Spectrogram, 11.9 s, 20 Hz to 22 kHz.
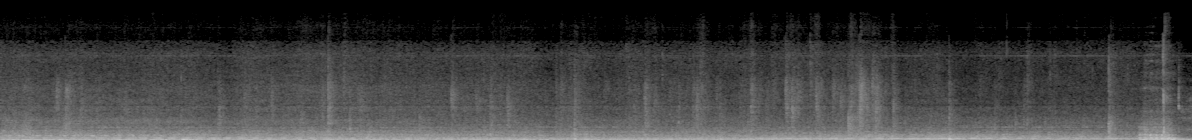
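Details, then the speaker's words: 2022 Zinger 328SB travel trailer slide-out extending: steady motor hum, then a short gritty gear grind as the slide reaches full extension and the motor hits its limit; normal, release the switch. "once you hear that little gear grinding noise go ahead and let go that just means that your side is fully extended and uh it also means that the motor is reaching this limit that's why it makes that noise so you don't have anything to worry about it's completely normal"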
